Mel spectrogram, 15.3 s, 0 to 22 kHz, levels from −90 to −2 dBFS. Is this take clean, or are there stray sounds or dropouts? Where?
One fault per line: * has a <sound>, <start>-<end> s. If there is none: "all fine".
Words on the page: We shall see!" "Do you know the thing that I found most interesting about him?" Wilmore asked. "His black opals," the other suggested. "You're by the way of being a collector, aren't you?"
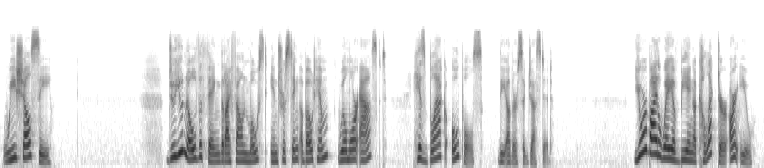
all fine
